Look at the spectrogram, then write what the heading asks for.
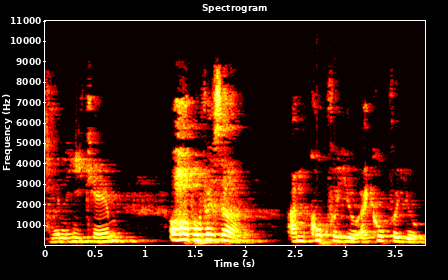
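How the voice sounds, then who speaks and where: A woman with a Thai accent speaks in a dark, mellow tone that is somewhat breathy. Her intonation is lively, and audible room echo surrounds her. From Thailand. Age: 50s. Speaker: tourism professor. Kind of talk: lecture. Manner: animated.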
